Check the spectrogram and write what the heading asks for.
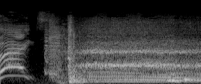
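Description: Cartoon sound effect of a van speeding away: engine noise and screeching tyres, setting in just under a second in and holding steady, after a brief cartoon voice at the start.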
